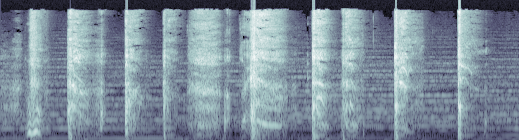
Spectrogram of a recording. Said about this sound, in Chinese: 说到了这里，刘玉迪开始剧烈的咳嗽，然后全身开始不由自主的抽搐起来。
